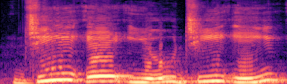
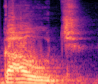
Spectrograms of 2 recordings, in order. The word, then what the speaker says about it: gauge: gauge not God not gouge it is gauged it is that the aing sound is it is pronounced as e sound in English so it is gauge not gauge or gouge all right so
